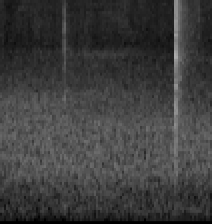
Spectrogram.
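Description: Faint steady outdoor background noise with a sharp single click near the end, and a fainter click about two-thirds of a second in.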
